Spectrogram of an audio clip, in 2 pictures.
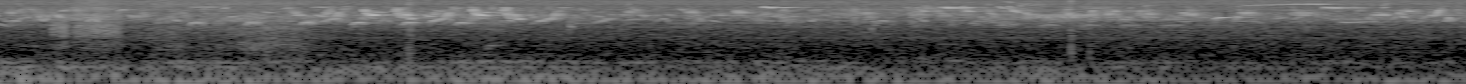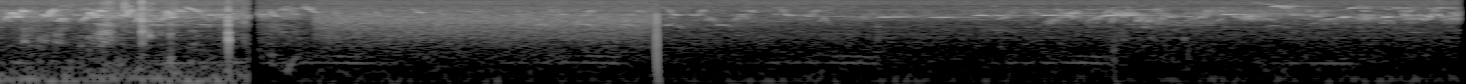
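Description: Many birds chirping and calling at once, over a low rumble. The rumble cuts off abruptly about eight and a half seconds in, leaving thinner, quieter birdsong and a single sharp click.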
